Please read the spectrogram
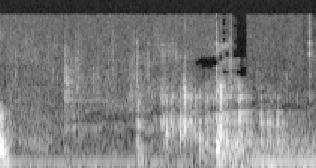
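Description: A few faint, light clicks and taps of a soldering iron tip working against header pins on a circuit board, over a steady low electrical hum.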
